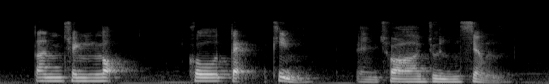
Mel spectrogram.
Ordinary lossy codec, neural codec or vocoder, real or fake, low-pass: none; codec, 16 kHz, 2 kbps, X-Codec, HuBERT features, trained on general audio; fake; none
